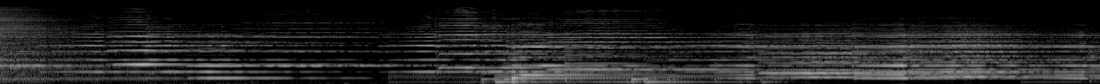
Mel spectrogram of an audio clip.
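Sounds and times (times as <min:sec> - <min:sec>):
quiet violin music: 0:00.0 - 0:11.0.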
